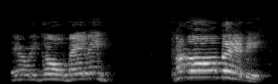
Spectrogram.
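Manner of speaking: loud, high coaxing cheer; excited urging. Real, not acted. Host urging on his test setup, excited urging.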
